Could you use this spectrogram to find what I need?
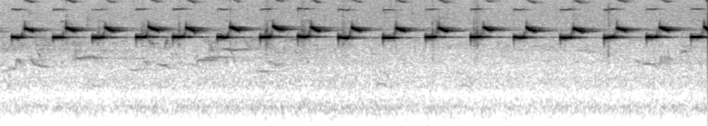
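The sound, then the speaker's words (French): A great tit sings its two-note song, a bright high note followed by a slightly lower one, repeated in a quick, even rhythm many times. The song is loud and clear against a quiet background. “Ti, ti, hu, hu, hu, hu. La mésange charbonnière. L'art de la musique avec deux notes rythmées.”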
